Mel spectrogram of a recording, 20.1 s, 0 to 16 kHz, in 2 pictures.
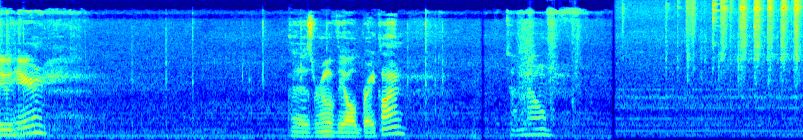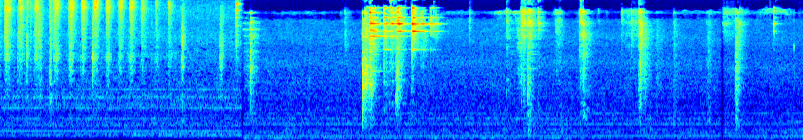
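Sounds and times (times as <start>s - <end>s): metallic clink and rattle: 14.6s - 15.6s.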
